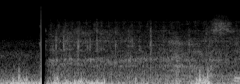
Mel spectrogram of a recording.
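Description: Wind buffeting the microphone, a dense low rumble, with a sudden brief dropout about half a second in.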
